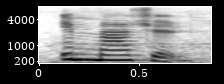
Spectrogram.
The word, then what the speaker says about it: imagine: Imagine. Imagine straight on the second syllable, and it is a verb.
